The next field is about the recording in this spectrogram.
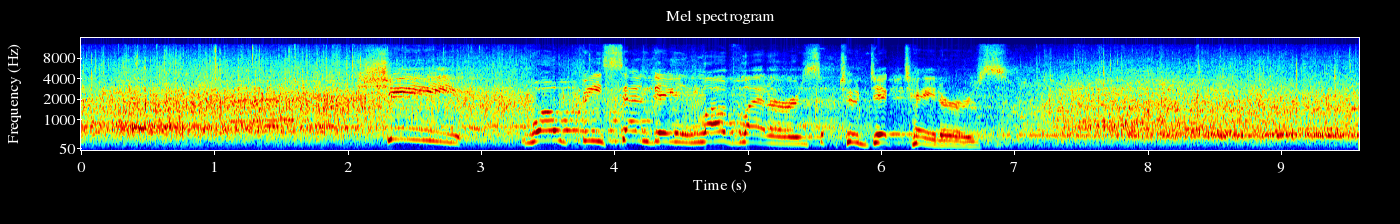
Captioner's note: applause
